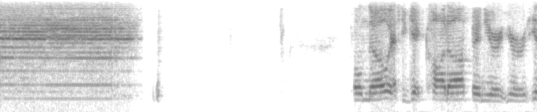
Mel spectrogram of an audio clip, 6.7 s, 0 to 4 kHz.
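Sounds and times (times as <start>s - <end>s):
loud steady electronic buzzer from a running timer: 0.0s - 1.8s
speech: 4.6s - 6.7s.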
